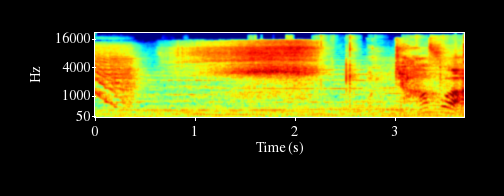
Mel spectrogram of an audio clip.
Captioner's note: "Hissing" of a toy snake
